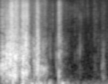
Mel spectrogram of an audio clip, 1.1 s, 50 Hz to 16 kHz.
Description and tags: Footstep in the snow 02 [RAW]
Raw and dirty recording of my own footstep in the snow.
Captured using a Zoom H5 recorder and the included XY-capsule.
No post-processing has been applied.
Cut in ocenaudio.
Enjoy. ;-)
crunch, footstep, footsteps, frozen, raw, recording, snow, step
